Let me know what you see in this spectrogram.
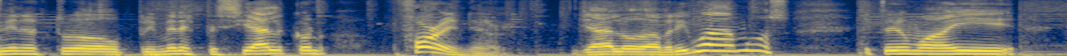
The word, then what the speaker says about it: Foreigner: Yo puse cómo se pronuncia Foreigner. Y yo escuché y era Foreigner, no Foreigner. Foreigner.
